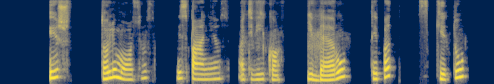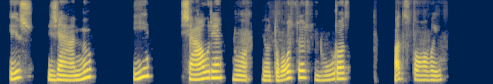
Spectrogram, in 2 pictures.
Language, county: Lithuanian, Vilnius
